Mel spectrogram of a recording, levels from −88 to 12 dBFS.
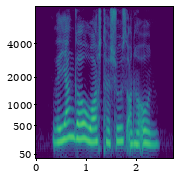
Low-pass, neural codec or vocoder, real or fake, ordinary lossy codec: none; none; real; none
